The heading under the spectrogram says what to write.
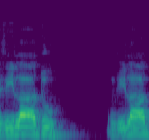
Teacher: the proper pronunciation of villa is with the short uh ah at the end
